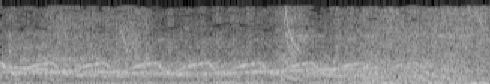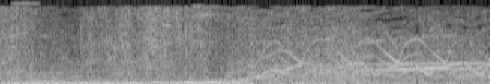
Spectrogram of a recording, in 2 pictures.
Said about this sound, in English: Just follow the sirens.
